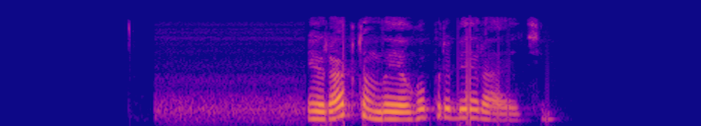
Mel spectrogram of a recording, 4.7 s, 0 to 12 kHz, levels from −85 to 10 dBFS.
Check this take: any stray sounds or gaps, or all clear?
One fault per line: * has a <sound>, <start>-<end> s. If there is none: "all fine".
all fine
